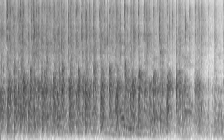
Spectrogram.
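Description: An audience at a university journalism panel on media ethics breaks into brisk applause for a speaker, dense clapping that swells and then tapers off over a few seconds.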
